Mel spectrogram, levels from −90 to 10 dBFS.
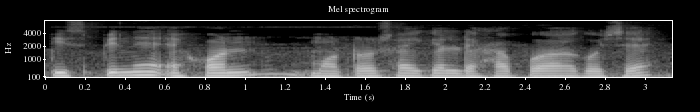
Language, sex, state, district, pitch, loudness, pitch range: Assamese, male, Assam, Kamrup Metropolitan, 135 Hz, -18 LUFS, 130-150 Hz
